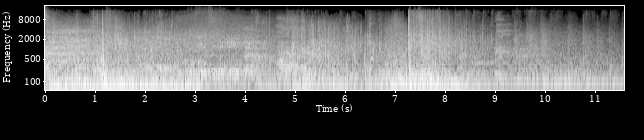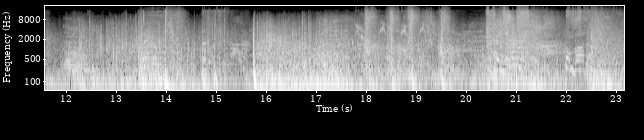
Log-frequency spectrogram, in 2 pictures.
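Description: Repeated Bombarda explosion spells in Hogwarts Legacy, heavy booms and blasts bursting at irregular intervals amid combat noise, with a voice calling out spell names.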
